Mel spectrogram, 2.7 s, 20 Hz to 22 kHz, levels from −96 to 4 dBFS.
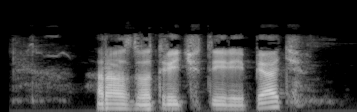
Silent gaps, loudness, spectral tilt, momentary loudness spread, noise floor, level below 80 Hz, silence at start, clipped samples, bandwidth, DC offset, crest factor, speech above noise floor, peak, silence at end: none; -19 LUFS; -4 dB/octave; 8 LU; -49 dBFS; -58 dBFS; 0.75 s; under 0.1%; 7.6 kHz; under 0.1%; 20 dB; 29 dB; -2 dBFS; 0.4 s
